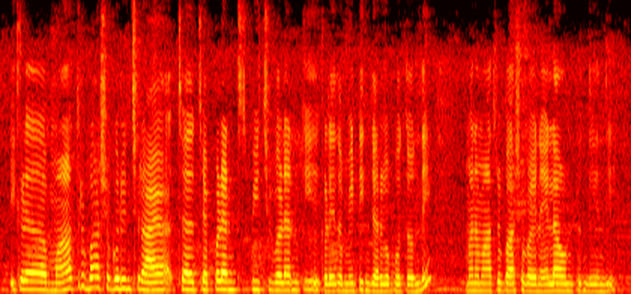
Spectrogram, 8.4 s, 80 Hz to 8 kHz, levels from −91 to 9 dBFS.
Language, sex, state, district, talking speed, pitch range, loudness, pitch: Telugu, female, Andhra Pradesh, Chittoor, 145 wpm, 195-225 Hz, -19 LUFS, 210 Hz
